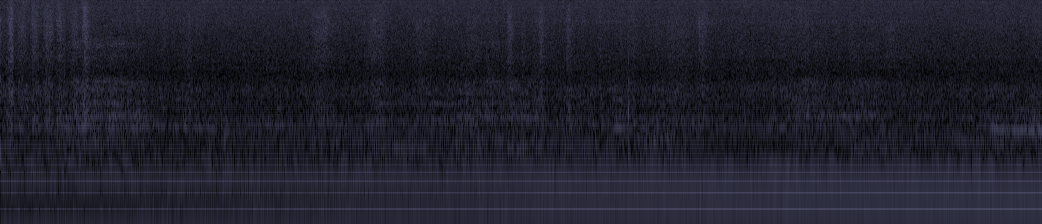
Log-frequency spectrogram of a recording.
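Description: Steady low hum with a faint hiss, and a few faint soft strokes of a wet brush on watercolour paper in the first few seconds.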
